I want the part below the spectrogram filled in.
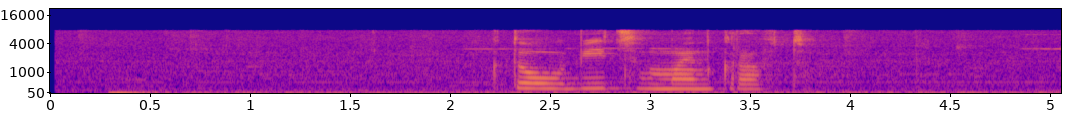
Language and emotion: Russian, neutral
